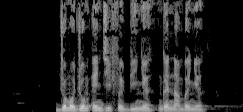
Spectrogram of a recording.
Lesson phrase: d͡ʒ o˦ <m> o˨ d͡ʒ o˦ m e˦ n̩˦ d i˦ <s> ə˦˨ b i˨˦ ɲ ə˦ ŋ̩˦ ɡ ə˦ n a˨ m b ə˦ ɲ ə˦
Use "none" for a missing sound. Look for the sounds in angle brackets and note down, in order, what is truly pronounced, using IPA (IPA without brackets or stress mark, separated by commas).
m, f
